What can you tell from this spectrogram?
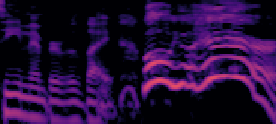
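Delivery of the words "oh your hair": very high, surprised yell, "hair" drawn out. Retelling a team member reacting to the speaker's hair at a meeting: retelling a yelled exclamation. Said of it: "but she did yell".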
